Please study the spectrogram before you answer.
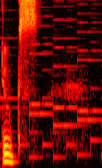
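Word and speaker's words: Düx: Yeah, Dynamite Ducks, it's kind of weird because the U in Ducks has an umlaut, so it should be pronounced Dynamite Dukes.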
